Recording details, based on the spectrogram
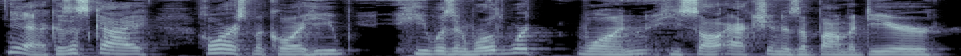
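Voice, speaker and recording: A man's voice: fairly high pitch, moderate pace, darkish tone. A man co-hosting a podcast, talking casually and wryly about books with slangy asides. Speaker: podcast co-host. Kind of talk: casual book discussion.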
